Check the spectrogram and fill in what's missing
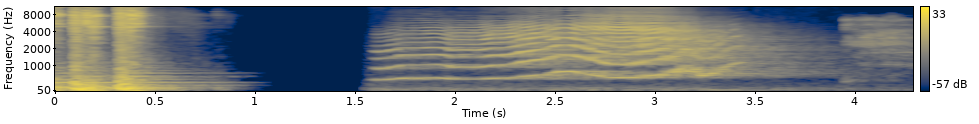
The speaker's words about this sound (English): Well, I think we'd better knock on this door and see what this is all about.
